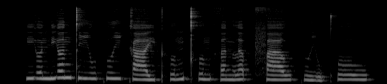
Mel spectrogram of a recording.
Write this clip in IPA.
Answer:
j ɵ˧ n j ɐ˥ n t̪ iː˧ w kʷ iː˧ k aː˨ j pʰ ʊ˨˥ ŋ kʰ ʊ˨ ŋ h ɐ˨ n l ɐ˧ p̚ f aː˨˧ w kʷ iː˨˩ w pʰ o˧ w

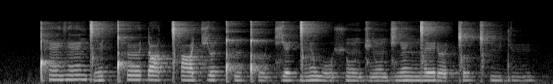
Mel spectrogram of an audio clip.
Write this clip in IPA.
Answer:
ǃʰ ɛ̃˨ z ɛ̃˨˦ ɡ͡ǀ ɛ˨ ǃʰ œ˨ ɗ ɑ˨ ǀʰ ɑ˨ t͡ɕ œ˨˦ ǃʰ ø˨ ǃʰ ɵ˨ t͡ɕ ɛ˨ ɡ͡ǀ ɛ̃˦ w o˨ ʃ õ˨ d͡ʑ õ˨ d͡ʑ ɛ̃˦ ŋ͡ǀ ɛ˦ ɾ œ˨ ǀ ɵ˦ ǀʰ y˦ d y˦

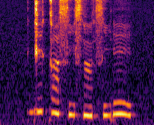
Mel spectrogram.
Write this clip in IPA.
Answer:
ɡ e˦ ɡ a˧ s i˨ s ã˨ s i˨˦ ɾ e˦˨

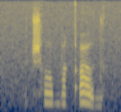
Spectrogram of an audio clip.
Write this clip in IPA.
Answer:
t͡ʃʰ ɔ b ɐ qʼ o d

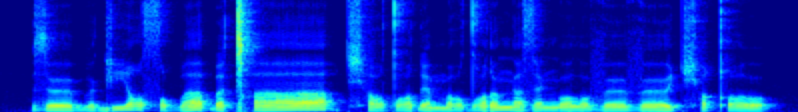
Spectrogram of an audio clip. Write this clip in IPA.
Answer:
z œː b œ ɡ iː sˤ ə b a ɓ a ǀʰ aː | t͡ɕʰ æ tˤ o ɗ æ m o dˤ i ɾ o ŋ a z æ ŋ ɔ lˠ o v œː v œː t͡ɕʰ ə qʼ ɔ

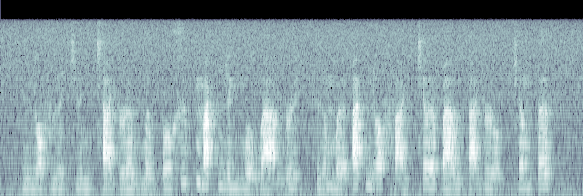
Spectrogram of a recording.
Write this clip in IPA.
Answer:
ɲ ɔ˨˩ f ɨ˨˩ ə̯ c ɨ˨˩ n c a˨˩˨ j ɹ ə˨˩ w m ə˨˩˨ w ʔ o˧˥ x ɨ˦˥ p̚ m a˦˥ k̚ ɲ ə˧ j m o˨˩ w aː˨˩ m ɹ ɨ˦˥ t̚ h ɨ˨˩˦ ə̯ m əː˨˩ ʔ a˦˥ k̚ ɲ ɔ˧ f a˨˩˨ j c əː˧ ɓ a˨˩˦ w ʔ a˨˩˦ j ɹ o˨˩ k̚ c ə˧ m ʔ əː˦˥ k̚

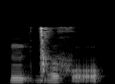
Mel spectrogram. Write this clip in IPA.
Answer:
mʲ ḛ ɡ͡ǀ ɤ x o̰

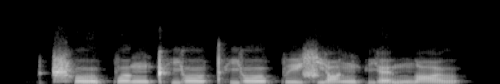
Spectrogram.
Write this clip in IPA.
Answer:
ʈ͡ʂʰ o̰˨˩ ʊ̯ p ɤ˦ ŋ pʰ j o˥˨ ʊ̯ t̪ʰ j o˥˨ ʊ̯ p i˥˨ ɕ j ɑ˨˦ ŋ p j ɛ̰˨˩ n̪ ɑ˥˨ ʊ̯

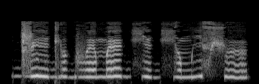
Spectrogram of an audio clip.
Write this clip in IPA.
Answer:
ɖ͡ʐ e ɡ j ə ɡ v ɛ m ɛ ɡ ç e ɡ ç ə m i s ʃ ø

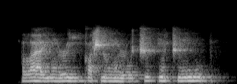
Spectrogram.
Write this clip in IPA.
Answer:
lˠ æ j õ ɹ ĩ k ɒ s ɳ õ ɹ o t͡ʃ u p õ t͡ʃ ũ w u p

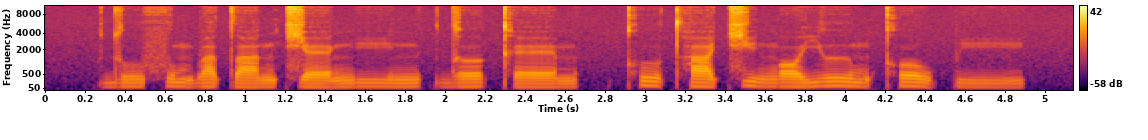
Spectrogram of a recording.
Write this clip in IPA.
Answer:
d uː˩˧ f u˧˩ m b a˧ t̪ aː˩˧ n t͡ɕ ɛː˧˩ ŋ iː˧ n | d ɤː˧˥ kʰ ɛː˩ m | kʰ u˥˨ t̪ʰ a˧ t͡ɕ i˥˨ ŋ ɔː˧ j ɯː˥˨ m kʰ o˥˨ w p iː˧˩

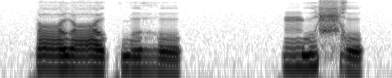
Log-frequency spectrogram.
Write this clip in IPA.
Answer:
ʕ u ʕ o k w ʊ ɦ o | m u ɕ o

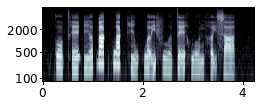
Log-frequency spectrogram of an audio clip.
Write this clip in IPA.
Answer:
k o˧ t̪ʰ e˨˦ ʔ i˨˦ ə̯ ɓ a˦˥ k̚ h w a˦˥ k̚ h i˧˩ w h w ə̰˧˥ j f ṳ˨˩ ə̯ t̪ ḛ˧˥ h w o̤˨˩ n h ə̰˧˨ j s a˨˩ t̚

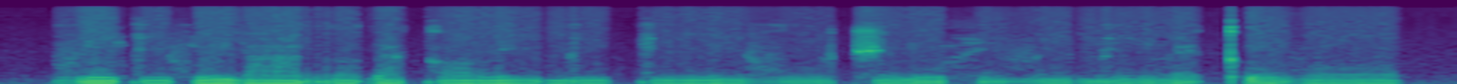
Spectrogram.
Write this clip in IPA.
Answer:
v ũ˦ k i˨˦ f ũ˨ j aː˦ r o˨ ɗ a˨ k ɔ˦ l iː˦ b iː˦ k i˦ w i˦˨ v uː˨ t͡ʃ ɪ˦ w ũ˨ h i˨ β i˦ b iː˦ l ɛ˨ kʼ ũ˦ β oː˦

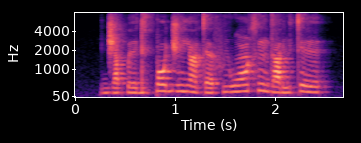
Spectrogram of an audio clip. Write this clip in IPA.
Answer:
d͡ʒ a˨ k͡p e˨ d i˨˦ k͡p ɔ˦ d͡ʒ i˧ j ã˨ t ɛ˨ f i˧ w ɔ̃˦ s ĩ˦˨ d a˨ ɾ i˨˦ t e˧

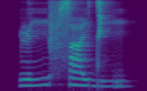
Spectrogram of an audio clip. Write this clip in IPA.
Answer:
ɭ iː f sˤ iː d i

